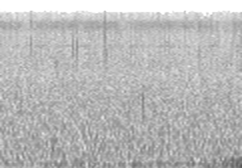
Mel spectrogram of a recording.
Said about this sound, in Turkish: Suratıma bir yağmur damlası çarptı. Gökyüzü bir anda ipinden boşanıp etrafı ıslatmaya başladı.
